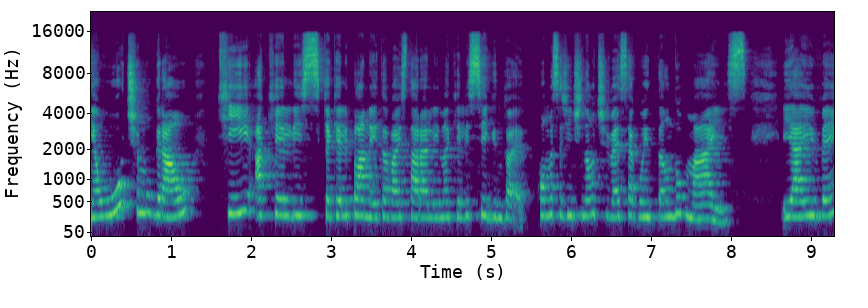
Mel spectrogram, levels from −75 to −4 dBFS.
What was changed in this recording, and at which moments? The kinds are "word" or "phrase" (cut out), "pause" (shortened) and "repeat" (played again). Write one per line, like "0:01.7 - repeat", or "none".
none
